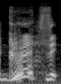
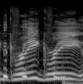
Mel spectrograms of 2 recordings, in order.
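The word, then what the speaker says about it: Gris-Gris: g nah it's the Grizzy if they wanted to say GRE gree then they shouldn't have put an S at the end holy holy boy well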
